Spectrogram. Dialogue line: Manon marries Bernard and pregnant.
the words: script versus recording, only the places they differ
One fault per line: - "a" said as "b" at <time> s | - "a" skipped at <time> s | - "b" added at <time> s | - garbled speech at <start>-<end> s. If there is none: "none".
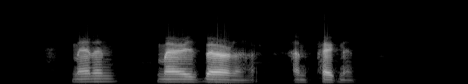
none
